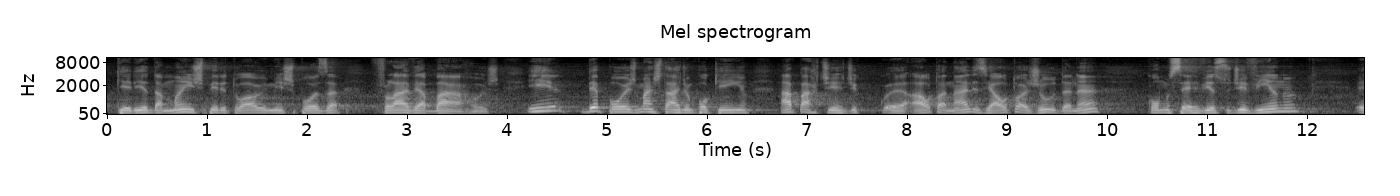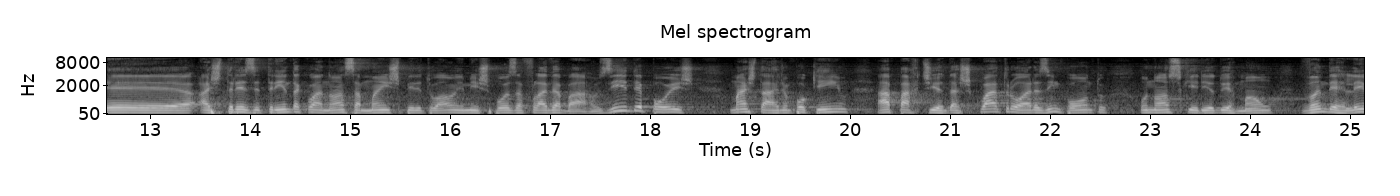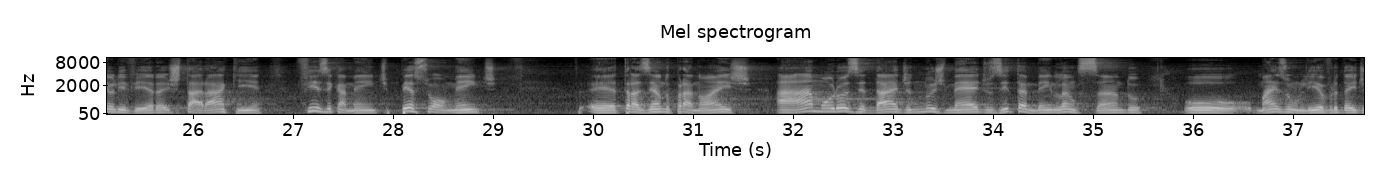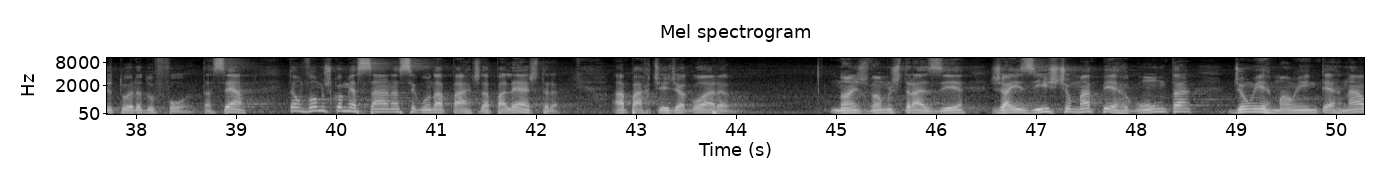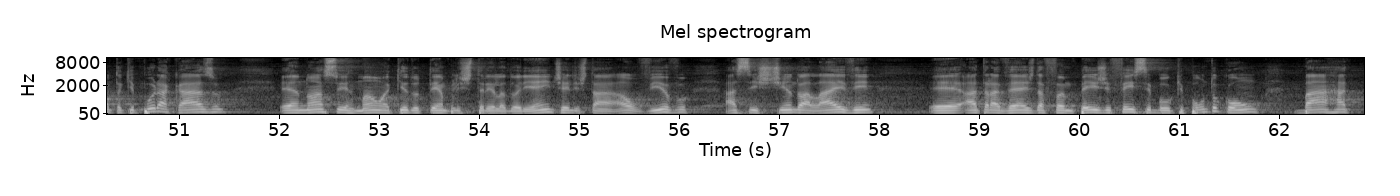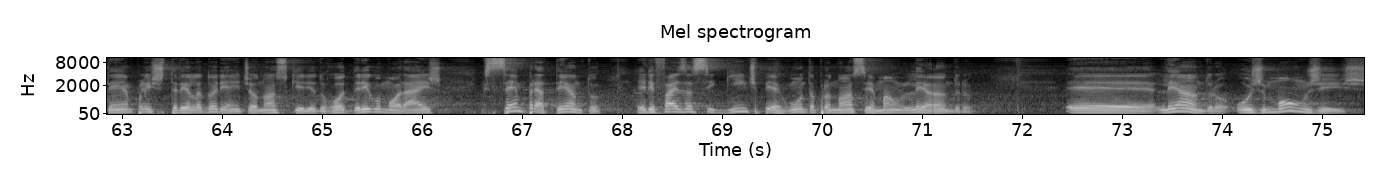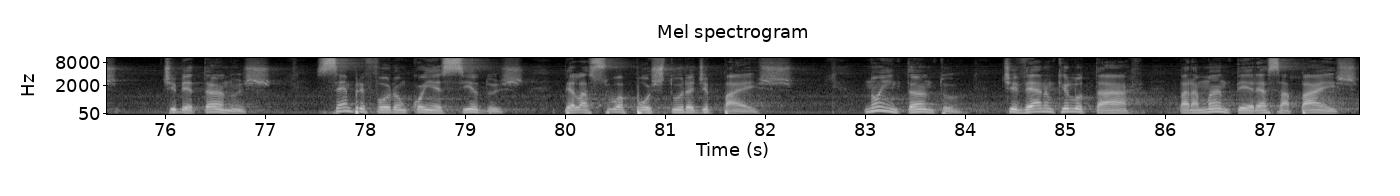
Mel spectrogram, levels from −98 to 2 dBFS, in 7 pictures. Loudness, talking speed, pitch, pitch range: -31 LUFS, 120 wpm, 130 Hz, 120-145 Hz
